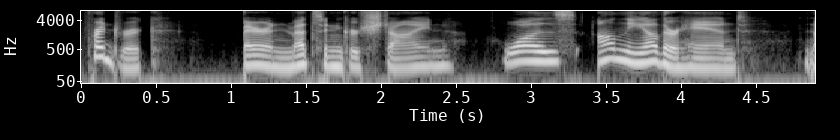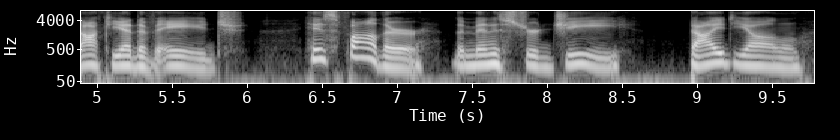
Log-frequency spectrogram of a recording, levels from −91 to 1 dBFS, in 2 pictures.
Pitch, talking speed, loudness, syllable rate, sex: 165 Hz, 115 wpm, -19 LUFS, 3.9 syllables/s, female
